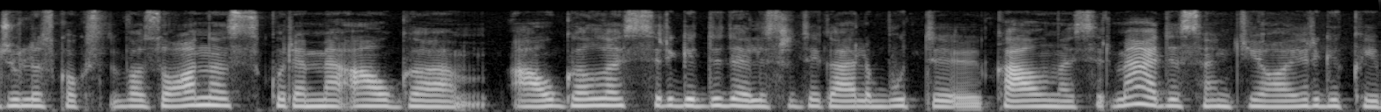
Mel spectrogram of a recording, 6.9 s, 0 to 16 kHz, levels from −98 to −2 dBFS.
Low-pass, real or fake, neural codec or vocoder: 10.8 kHz; fake; vocoder, 24 kHz, 100 mel bands, Vocos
